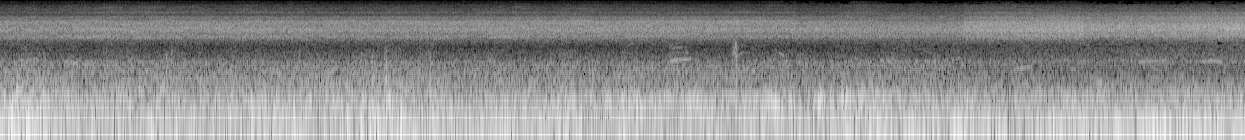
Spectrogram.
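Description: Steady outdoor park ambience: a low rumble under a high, even hiss that grows louder about seven seconds in, with a few faint short chirps.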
